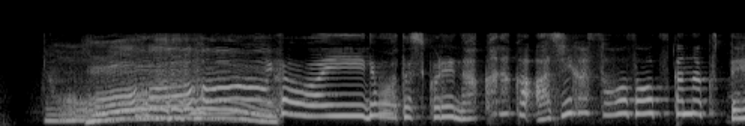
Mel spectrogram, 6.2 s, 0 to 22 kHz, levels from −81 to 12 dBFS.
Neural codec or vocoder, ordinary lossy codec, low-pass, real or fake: none; none; 7.2 kHz; real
